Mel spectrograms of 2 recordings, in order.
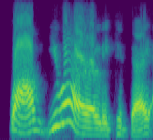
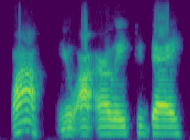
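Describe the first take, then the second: First: Higher, louder attempt at an Australian accent; failed Australian. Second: A lightly voiced Springman; imitating Springman. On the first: Streamer greeting a viewer in a failed Australian accent. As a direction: try an Australian accent and miss. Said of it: "I can't do Australian". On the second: Streamer mimicking Springman greeting a viewer. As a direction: mimic a friend's voice, loosely. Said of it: "Maybe I'll talk like Springman".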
